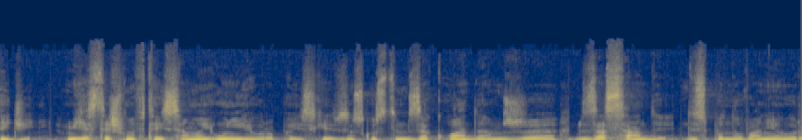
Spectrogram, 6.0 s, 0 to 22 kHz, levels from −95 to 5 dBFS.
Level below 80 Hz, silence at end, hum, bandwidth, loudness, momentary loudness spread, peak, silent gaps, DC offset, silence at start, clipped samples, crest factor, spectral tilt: -36 dBFS; 0 s; none; 14 kHz; -20 LUFS; 8 LU; -4 dBFS; none; 0.9%; 0 s; under 0.1%; 14 dB; -6 dB/octave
